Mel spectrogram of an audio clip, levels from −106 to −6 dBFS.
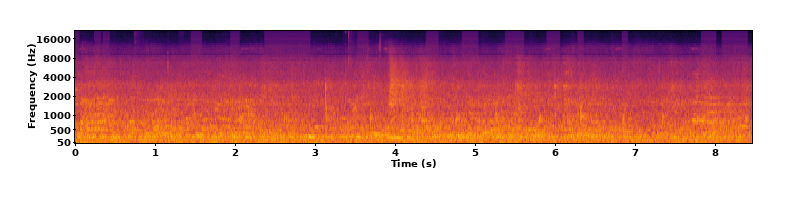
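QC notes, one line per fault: Throughout, computer activity noise: a buzzing, chirping pulse near 500 Hz sits roughly 20 dB below the sound. Load changes in the processor, graphics card or mouse disturb the shared audio ground, so unlike steady mains hum it fluctuates with computer activity, not the sound.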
